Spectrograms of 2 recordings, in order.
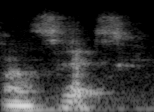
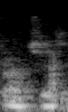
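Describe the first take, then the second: First: The name is pronounced without an Italian-sounding accent. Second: The name is pronounced with an Italian-sounding accent. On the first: The speaker calls it right. "it's Francesc" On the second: The speaker calls it wrong. "you're making that sound Italian. It's not Francesc"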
